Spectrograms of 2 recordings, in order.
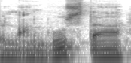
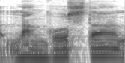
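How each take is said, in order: First: "langusta" with an oo sound and final a; u variant. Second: "langosta" with an open o and final a; Spanish langosta. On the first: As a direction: say "langusta", oo in the middle. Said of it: "or langusta". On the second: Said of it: "this could be". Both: Shown as a demonstration.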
